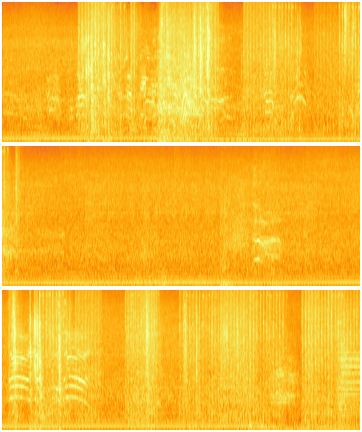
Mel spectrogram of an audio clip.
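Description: Tyres roll on asphalt.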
